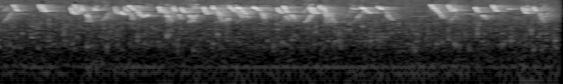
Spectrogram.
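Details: Canário-da-terra (saffron finch) in stimulating song for captive birds: a fast string of piercing chirps and trills for three seconds, a short pause, then a few more sharp phrases, faint hum underneath.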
